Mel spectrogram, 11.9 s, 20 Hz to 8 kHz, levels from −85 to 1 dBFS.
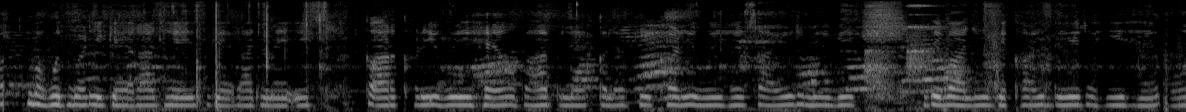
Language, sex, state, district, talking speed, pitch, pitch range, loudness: Hindi, female, Maharashtra, Dhule, 120 wpm, 215 Hz, 210-220 Hz, -43 LUFS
